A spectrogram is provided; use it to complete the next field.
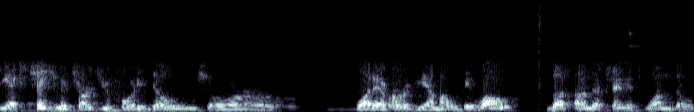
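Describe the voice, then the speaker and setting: In a French Canadian accent, a man speaks at a medium pitch. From Quebec, Canada. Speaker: cryptocurrency developer. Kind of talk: interview.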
